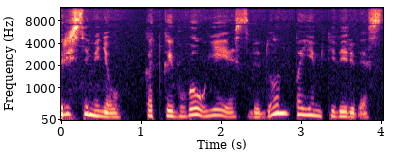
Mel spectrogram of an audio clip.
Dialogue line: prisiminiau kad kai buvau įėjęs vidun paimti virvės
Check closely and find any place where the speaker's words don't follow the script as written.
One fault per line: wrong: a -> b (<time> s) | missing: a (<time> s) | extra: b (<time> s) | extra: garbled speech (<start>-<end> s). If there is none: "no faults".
no faults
